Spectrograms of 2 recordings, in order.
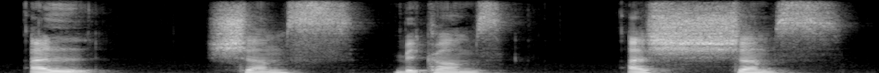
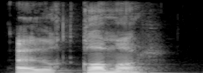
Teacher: is pronounced in combination with the letter coming right after it it is acceptable to skip the lam or l sound in the definite article if a sun letter comes right after it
